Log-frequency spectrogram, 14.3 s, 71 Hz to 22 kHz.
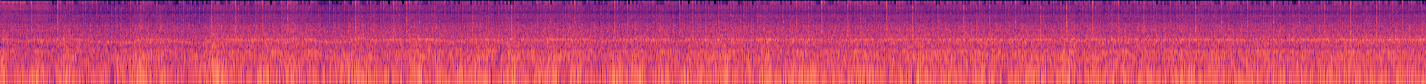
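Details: Chevrolet Utility 1.4 petrol engine that had been jerking and idling rough, now idling with a steady hum, a faint wavering tone settling to an even note, after a leaking, hissing vacuum hose was found as the cause.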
